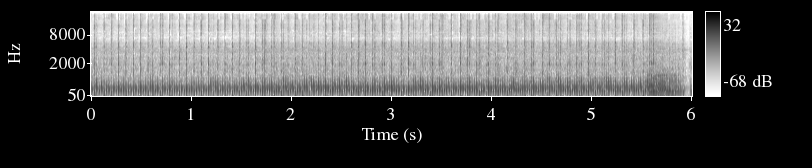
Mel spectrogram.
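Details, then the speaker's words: Stihl string trimmer bought at a garage sale, with idle speed raised and the L screw turned a quarter turn counterclockwise past its limiter stop: raspy two-stroke buzz sags and cuts out when the throttle is squeezed. Mixture adjustment ongoing. Engine stalls when throttle squeezed. "Unfortunately, it still died, so I'm going to turn the L screw another quarter turn."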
